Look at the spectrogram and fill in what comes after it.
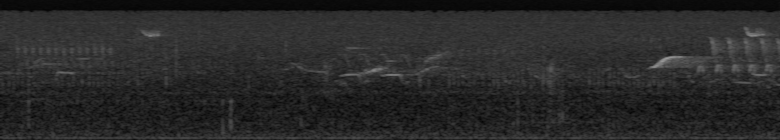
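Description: Faint woodland birdsong: scattered short chirps and a quick trill of repeated notes, the loudest a rising chirp near the end, over a steady low hum.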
